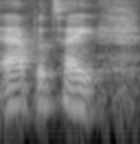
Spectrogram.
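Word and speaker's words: apatite: card the appetite and it is pronounced just like that appetite this is about acceptance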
